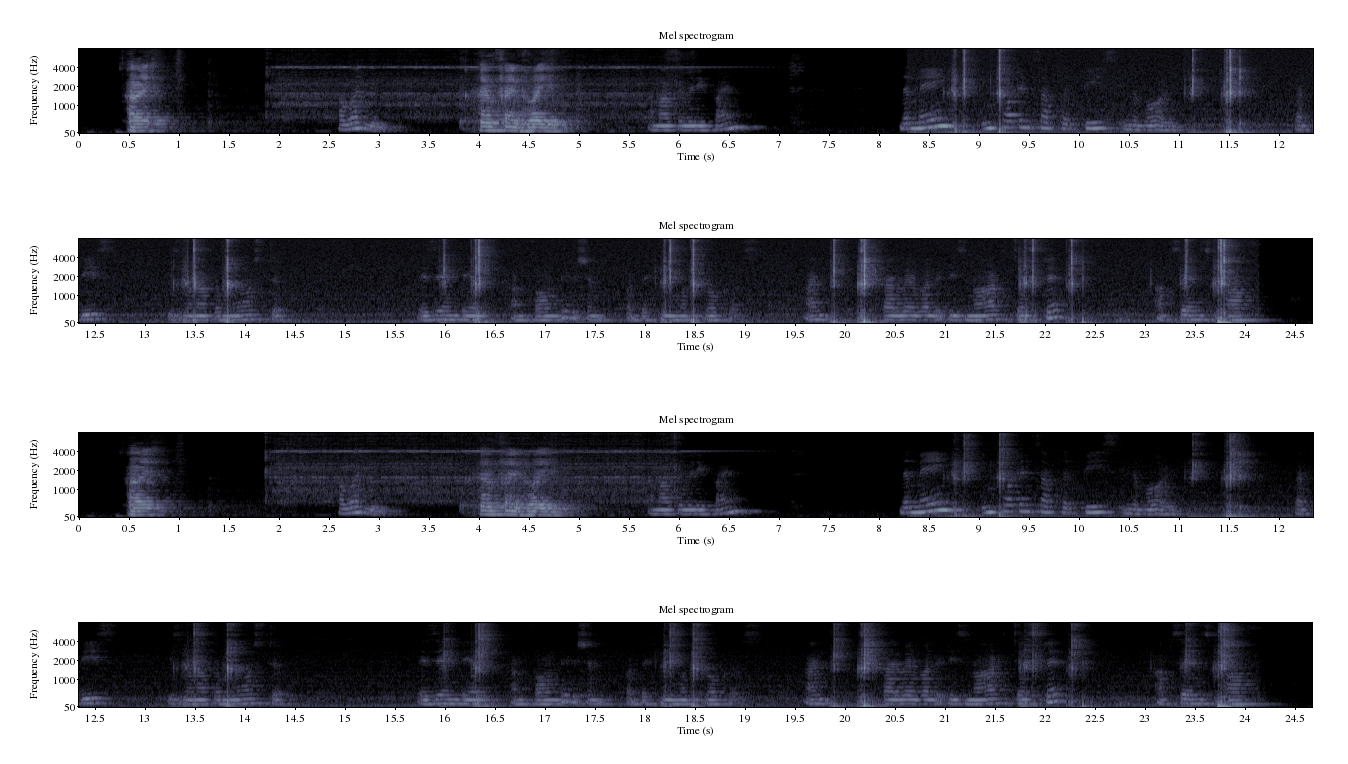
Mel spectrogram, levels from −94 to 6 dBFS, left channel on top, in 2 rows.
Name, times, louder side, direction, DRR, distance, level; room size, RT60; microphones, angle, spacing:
voice 1, 0.4-1.1 3.8-5.5, left 2 dB, 45° left, 1.1 m, -45 dB
Alarm, 1.9-6.3, right 4 dB, 85° right, 2.8 m, -51 dB
voice 2, 2.6-3.2 5.7-6.7 8.2-11.1 12.2-12.7 13.2-14.5 15.7-19.1 19.6-20.0 20.3-22.3 23.1-24.3, left 1 dB, 10° left, 0.3 m, -51 dB
sound 1, 8.3-24.1, left 9 dB, 75° left, 0.6 m, -49 dB
8.6 x 6.3 x 3.1 m
head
